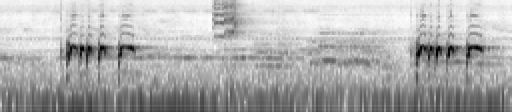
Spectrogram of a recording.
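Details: Local zebra dove in morning song: two stuttered phrases of quick clicking coos ending in a rolled note, with quieter cooing from other doves in the pause between.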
